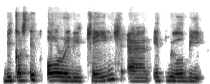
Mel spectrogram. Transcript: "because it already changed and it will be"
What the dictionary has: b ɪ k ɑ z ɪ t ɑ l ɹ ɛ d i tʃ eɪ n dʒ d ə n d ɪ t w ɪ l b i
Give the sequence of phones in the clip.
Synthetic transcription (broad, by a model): b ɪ k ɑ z ɪ t ɑ l ɹ ɛ d i tʃ eɪ n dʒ ə n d ɪ t w ɪ l b i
